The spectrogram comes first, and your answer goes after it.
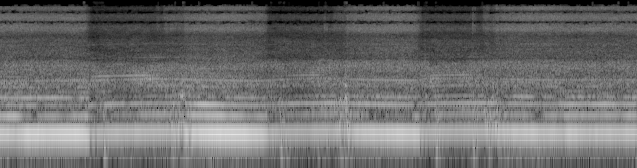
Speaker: yeah it works just like brand new that's all it was was the break you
